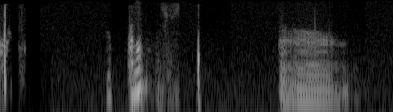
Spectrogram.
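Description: Several dogs that have just been put to bed bark in scattered, uneven bursts: a few sharp yips and barks, then a longer drawn-out whining howl, with brief quiet gaps between.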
